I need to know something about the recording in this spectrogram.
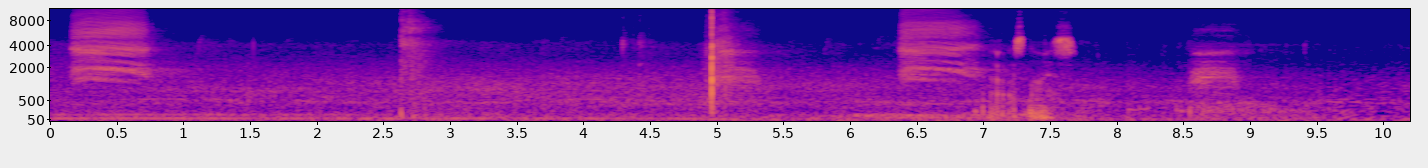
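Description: A single sharp crack of a golf club striking the ball on a tee shot, about halfway through. Crows caw several times around it.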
